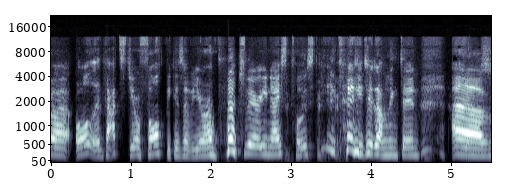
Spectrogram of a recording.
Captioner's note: chuckles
